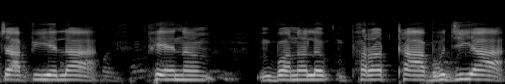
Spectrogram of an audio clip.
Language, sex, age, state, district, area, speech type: Maithili, female, 60+, Bihar, Muzaffarpur, rural, spontaneous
